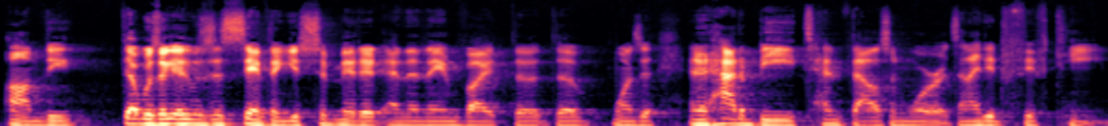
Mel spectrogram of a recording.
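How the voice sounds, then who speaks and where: A man hosting a podcast, talking in a quick, animated way in casual chat. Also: mid-range voice.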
